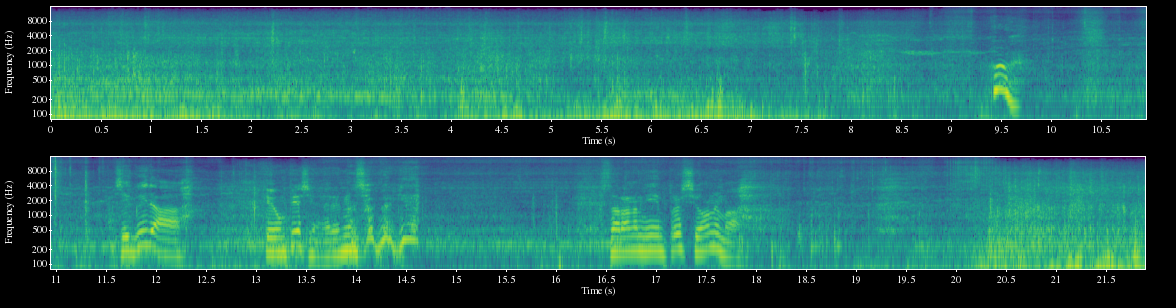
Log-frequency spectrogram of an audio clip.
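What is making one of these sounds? Bicycle tyres roll and crunch over dry leaves and dirt.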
